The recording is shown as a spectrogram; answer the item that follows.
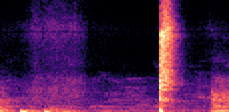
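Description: A single sharp click about one and a half seconds in.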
